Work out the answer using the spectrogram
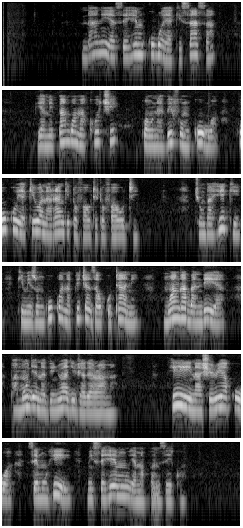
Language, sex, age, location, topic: Swahili, female, 18-24, Dar es Salaam, finance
